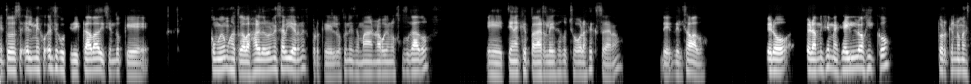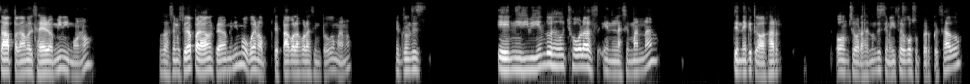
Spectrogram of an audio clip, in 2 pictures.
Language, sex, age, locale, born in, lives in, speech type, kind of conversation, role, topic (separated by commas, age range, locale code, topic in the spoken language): Spanish, male, 25-29, es-MX, Mexico, Mexico, conversation, unstructured, none, ¿Crees que es justo trabajar horas extra sin pago adicional?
